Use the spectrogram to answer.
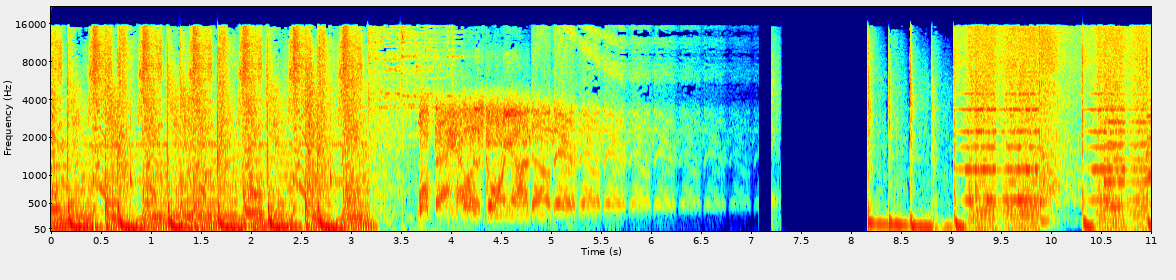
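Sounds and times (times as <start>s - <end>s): sped-up high voice syllables: 3.8s - 6.6s.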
